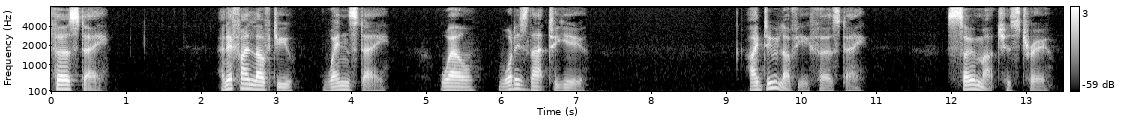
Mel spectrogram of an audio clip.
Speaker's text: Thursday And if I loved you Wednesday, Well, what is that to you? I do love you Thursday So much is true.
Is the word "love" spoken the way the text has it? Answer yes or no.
yes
